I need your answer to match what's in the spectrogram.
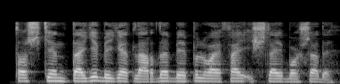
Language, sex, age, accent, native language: Uzbek, male, 18-24, Farg'ona, Uzbek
